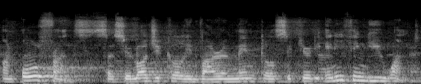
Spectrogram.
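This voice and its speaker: A man with a South African accent, fairly high in pitch and fairly quick, with ordinary pitch variation, amid audible room echo and noticeable background noise. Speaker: peace activist and conference panelist. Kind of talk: conference panel talk.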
